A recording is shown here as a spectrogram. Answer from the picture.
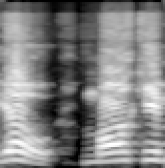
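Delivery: put-on shouting. Recounting an argument with a teammate in a past game, he acts out what he yelled, imitating his own shouting. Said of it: "and I'm shouting at him".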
